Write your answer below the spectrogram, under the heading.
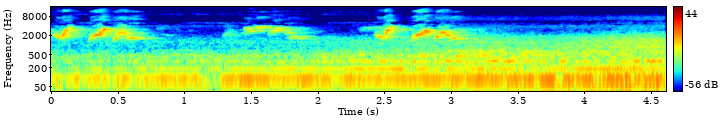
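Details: Red-whiskered bulbul kept as a competition bird, giving quick, cheerful warbled phrases of rolling liquid notes in short bursts. A constant low mechanical hum runs beneath.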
